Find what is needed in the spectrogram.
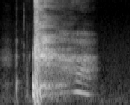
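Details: Dust-triggered sneeze: a few quick catching breaths, then one loud, hissing sneeze that trails off.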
